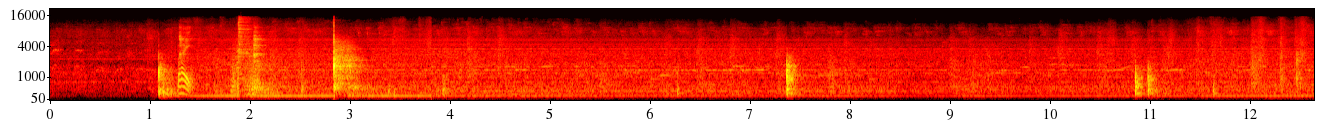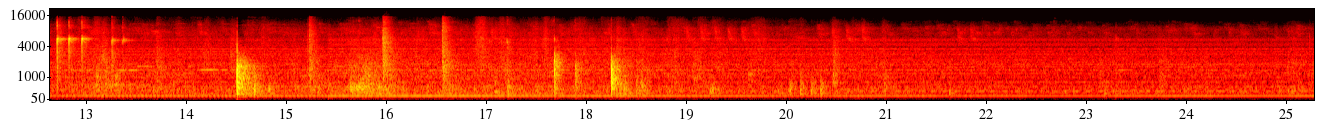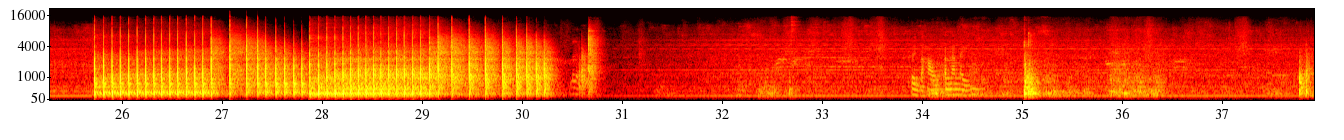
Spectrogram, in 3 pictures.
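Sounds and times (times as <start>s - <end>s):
power tool running: 25.7s - 30.4s.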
